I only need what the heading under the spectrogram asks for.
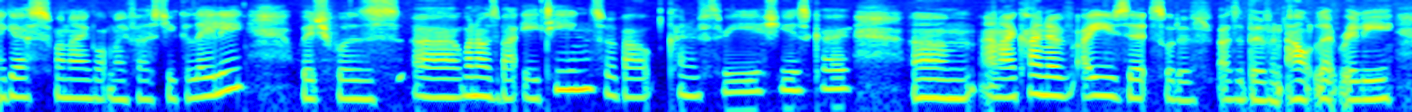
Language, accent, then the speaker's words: English; Hitchin, East of England, United Kingdom; I'm from Hitchin.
